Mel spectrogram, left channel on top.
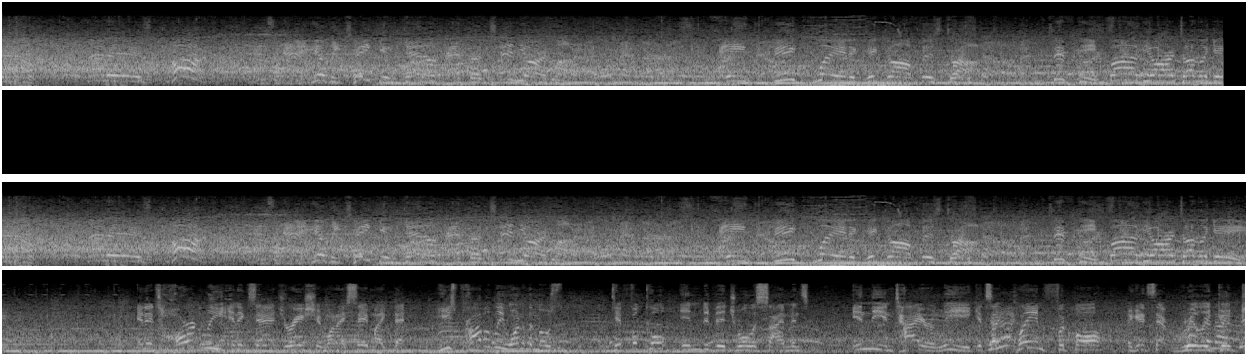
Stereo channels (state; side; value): drops out; left; at 12.2 s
